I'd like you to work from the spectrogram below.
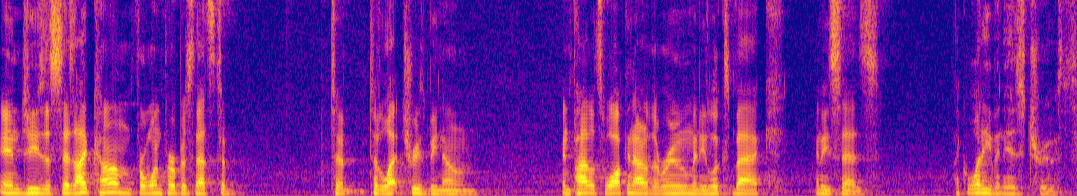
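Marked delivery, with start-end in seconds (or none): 9.7-10.8 play-acted, smug, self-satisfied low murmur. Retelling a man's parting reply as he walks out of the room, acting smug.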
